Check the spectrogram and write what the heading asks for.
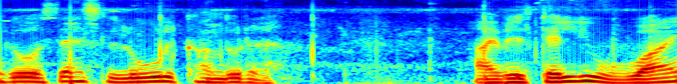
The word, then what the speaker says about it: Loolecondera: lulkondera on many of the maps but the pronunciation goes as lul khandura I will tell you why it is called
